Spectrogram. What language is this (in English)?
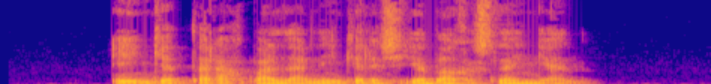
Uzbek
